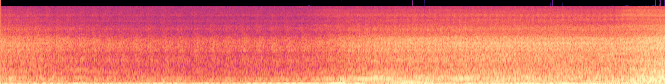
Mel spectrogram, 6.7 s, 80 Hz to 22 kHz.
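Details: Mercedes W126, carburetted, running on a substitute carburetor fitted to diagnose high idle: even, steady idle around 800 rpm that picks up cleanly on throttle and settles back smoothly; engine healthy, original carburetor suspected.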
